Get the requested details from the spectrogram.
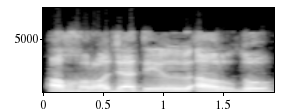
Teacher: ضاد کو موٹا کریں گے، را کو بھی موٹا کریں گے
